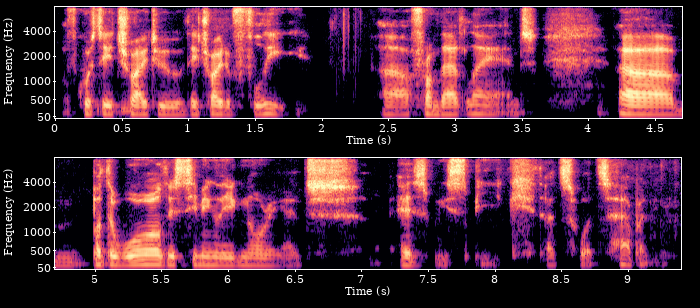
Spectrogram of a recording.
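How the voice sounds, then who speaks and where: A man's voice: fairly low pitch, little pitch movement, unhurried, no echo. Sarcastic man hosting a livestream, dry sound. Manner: sarcastic, rambling with fillers and restarts. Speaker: livestream host reading super chats. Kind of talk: casual livestream chat.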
